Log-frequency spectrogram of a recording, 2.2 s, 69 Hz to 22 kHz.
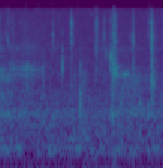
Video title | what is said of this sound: Green and Black Premium Bumper Case for Apple iPhone 4 - AT&T Review | you can tap the screen you can hear the buttons rattling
